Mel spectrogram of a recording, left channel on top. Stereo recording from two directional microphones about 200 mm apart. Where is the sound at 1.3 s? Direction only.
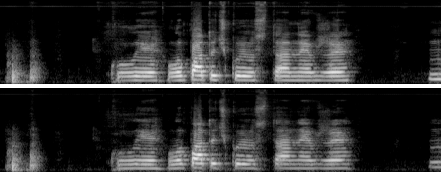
40° left (ahead or behind).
